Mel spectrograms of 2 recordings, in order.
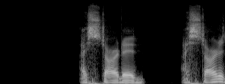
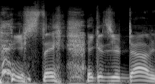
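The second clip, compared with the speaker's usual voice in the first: laughing; 10 semitones higher, 4 dB louder than usual. Real, not acted. Laughs at his younger self.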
